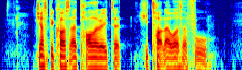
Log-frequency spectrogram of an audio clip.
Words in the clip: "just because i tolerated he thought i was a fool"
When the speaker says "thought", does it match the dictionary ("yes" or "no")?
no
